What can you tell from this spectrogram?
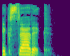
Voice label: "ecstatic" us; 有頂天の、夢中の、(…に)夢中で

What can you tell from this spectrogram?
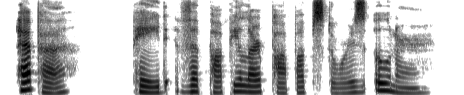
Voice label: Tongue Twister p

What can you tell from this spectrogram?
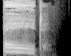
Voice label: "bade", us; bid※ の過去形 ※(特に競売で)〔ものに〕〈値を〉つける

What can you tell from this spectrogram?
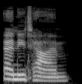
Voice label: "anytime" us; いつでも、どんな時でも、常に

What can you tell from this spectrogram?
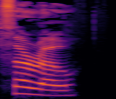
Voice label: "thorough", us; 完全な、徹底的な、まったくの

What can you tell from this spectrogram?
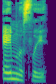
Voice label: "aimlessly", us; 目的なしに、漫然と

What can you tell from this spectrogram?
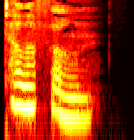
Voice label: "telephone", us

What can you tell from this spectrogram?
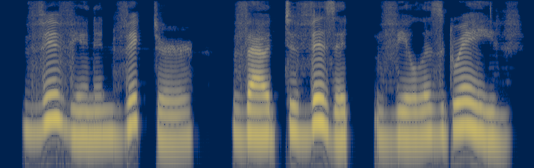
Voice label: Tongue Twister v

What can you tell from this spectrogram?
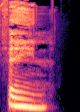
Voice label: "feign", us; (…を)装う、(…の)ふりをする

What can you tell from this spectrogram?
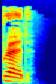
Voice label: "bread" us; パン、(日常の)主食物

